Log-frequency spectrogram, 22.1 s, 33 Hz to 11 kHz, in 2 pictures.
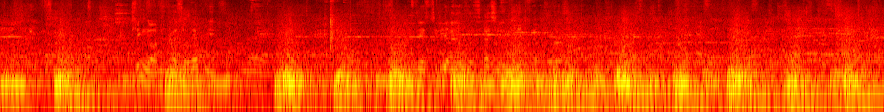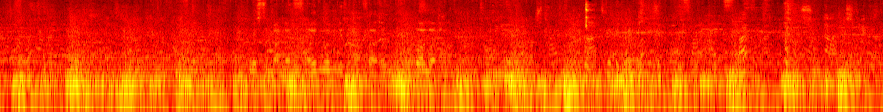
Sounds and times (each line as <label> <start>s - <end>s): marching band passes over 0.0s - 22.0s
voices of people in cafe 0.0s - 22.0s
